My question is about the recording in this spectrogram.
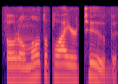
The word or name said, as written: photomultiplier tube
